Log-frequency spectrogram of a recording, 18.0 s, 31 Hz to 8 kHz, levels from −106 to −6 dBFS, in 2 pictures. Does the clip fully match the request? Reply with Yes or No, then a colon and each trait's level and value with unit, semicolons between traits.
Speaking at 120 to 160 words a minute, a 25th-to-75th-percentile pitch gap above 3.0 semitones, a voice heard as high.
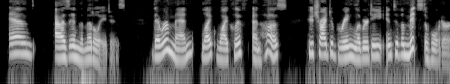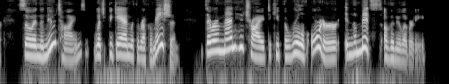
No: average, 170 wpm; average, 5.3 semitones; high, 200 Hz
